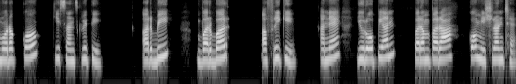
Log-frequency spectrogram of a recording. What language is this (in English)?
Nimadi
